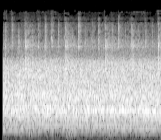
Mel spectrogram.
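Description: Channel intro: music under a steady wash of stadium crowd noise.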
